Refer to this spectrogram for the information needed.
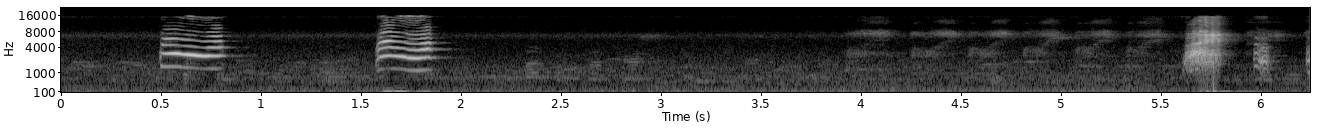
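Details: Grey-cheeked bulbul on a training recording for songbirds: two loud, rich harmonic whistles a second apart, then faint high twittering and a sharp noisy burst near the end.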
